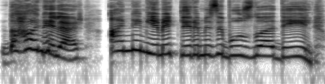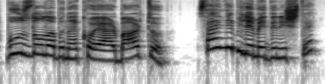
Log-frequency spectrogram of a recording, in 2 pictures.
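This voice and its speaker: A woman voicing a confident young girl who is a big sister, with high, bright, quick retorts. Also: very animated. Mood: teasing.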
